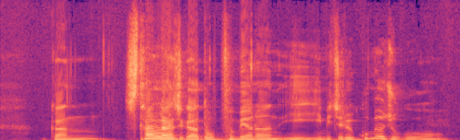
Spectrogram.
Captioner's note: speaking korean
